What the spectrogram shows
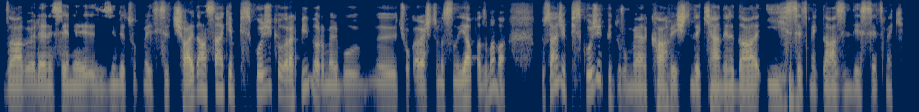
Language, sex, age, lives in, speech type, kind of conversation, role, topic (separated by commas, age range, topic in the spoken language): Turkish, male, 35-39, Greece, conversation, podcast, host, Sabah çay ya da kahve hazırlama ritüelin zaman içinde nasıl şekillendi?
